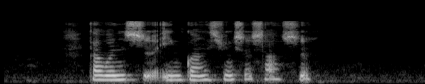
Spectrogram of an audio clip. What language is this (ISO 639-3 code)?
zho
